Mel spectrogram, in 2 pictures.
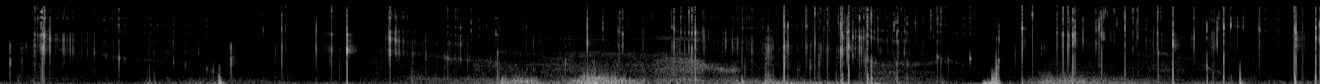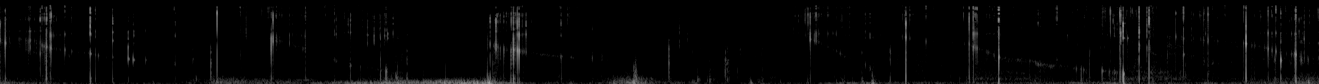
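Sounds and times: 
wet crunchy chewing: 0:00.0 - 0:26.3
lip smacks: 0:00.1 - 0:17.4, 0:21.2 - 0:26.3
low rumble: 0:04.1 - 0:13.4, 0:15.4 - 0:18.2.

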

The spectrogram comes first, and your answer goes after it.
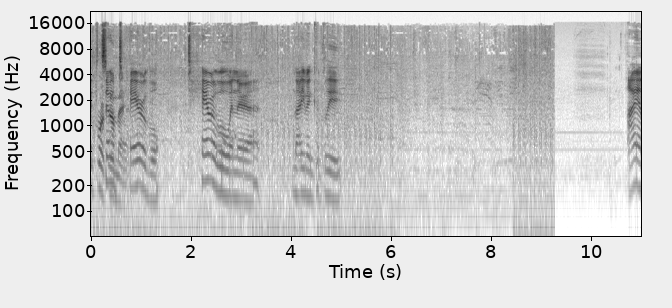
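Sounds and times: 
speech: 0:00.0 - 0:01.6, 0:02.2 - 0:05.1, 0:10.8 - 0:10.9
rapid gunfire from an unfinished video game: 0:00.9 - 0:07.3, 0:08.0 - 0:09.3.

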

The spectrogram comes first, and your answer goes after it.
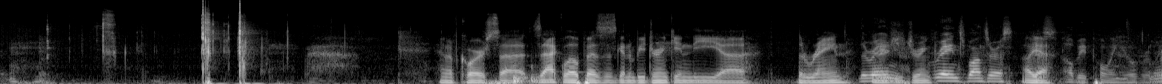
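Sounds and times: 
drink can being cracked open: 0:01.0 - 0:01.4, 0:02.0 - 0:03.6
speech: 0:04.4 - 0:11.6.

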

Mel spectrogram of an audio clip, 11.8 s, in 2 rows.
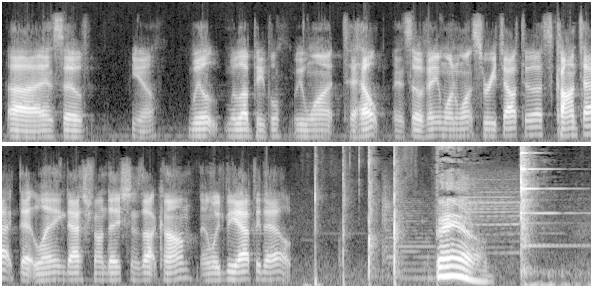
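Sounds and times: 
speech: 0:00.1 - 0:08.9, 0:10.2 - 0:10.9
bell ringing: 0:11.1 - 0:11.7.

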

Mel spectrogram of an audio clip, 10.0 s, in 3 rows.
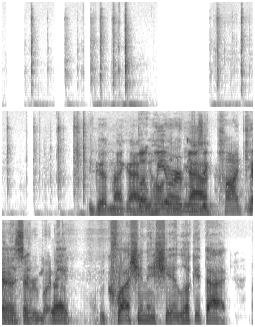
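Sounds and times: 
typing on a computer keyboard: 0:00.3 - 0:01.9, 0:02.8 - 0:04.5
speech: 0:04.5 - 0:10.0.

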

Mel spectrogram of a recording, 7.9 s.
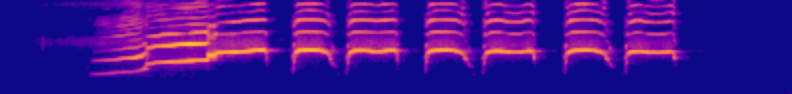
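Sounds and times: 
common loon call: 0:00.9 - 0:06.8.

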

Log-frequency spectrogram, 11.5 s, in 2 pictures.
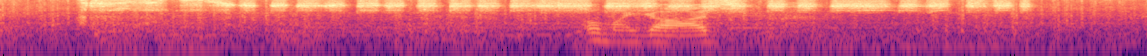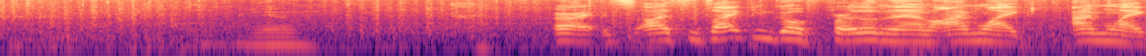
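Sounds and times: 
loud shrieking skittering creature chittering: 0:00.4 - 0:05.2
speech: 0:02.9 - 0:04.6, 0:07.0 - 0:07.4, 0:08.5 - 0:11.4.

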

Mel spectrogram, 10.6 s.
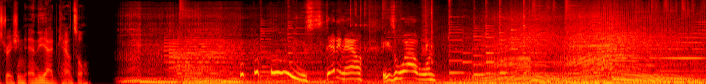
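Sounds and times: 
speech: 0:00.0 - 0:02.0, 0:03.7 - 0:08.1
motorcycle engine revving: 0:01.7 - 0:03.7, 0:07.2 - 0:10.5.

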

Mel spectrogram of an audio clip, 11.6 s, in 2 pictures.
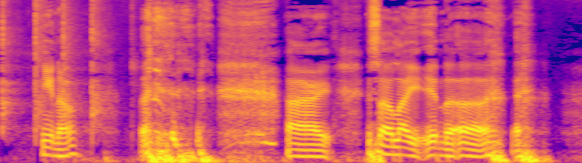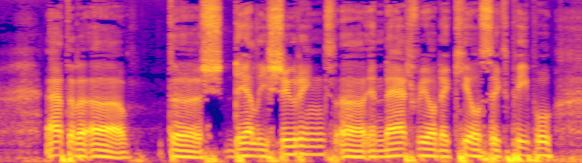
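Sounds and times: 
clapping: 0:00.0 - 0:01.2
speech: 0:00.4 - 0:05.5, 0:06.3 - 0:11.6
laughter: 0:01.5 - 0:02.9.

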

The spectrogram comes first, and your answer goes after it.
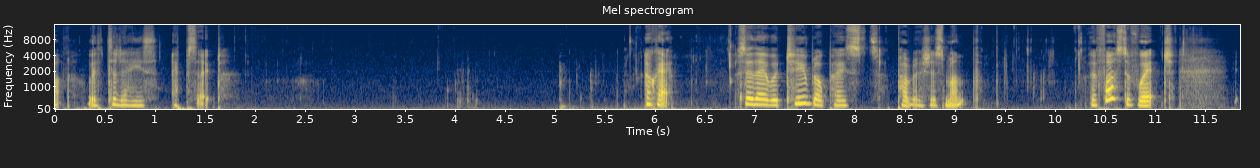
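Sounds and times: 
speech: 0:00.0 - 0:01.8, 0:05.9 - 0:06.2, 0:06.9 - 0:09.3, 0:10.4 - 0:11.8
person sipping water: 0:03.8 - 0:04.5, 0:05.1 - 0:06.8.

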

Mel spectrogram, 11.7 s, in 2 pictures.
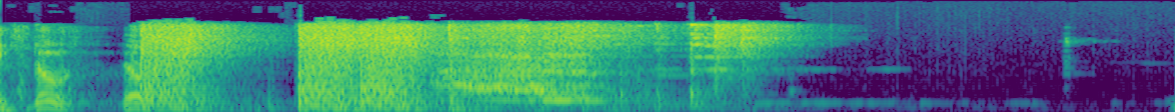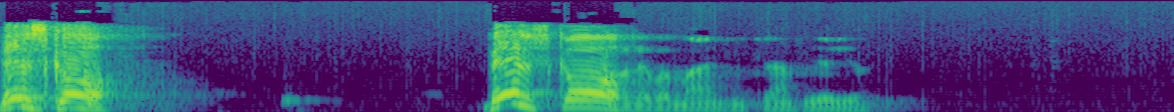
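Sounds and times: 
speech: 0:00.0 - 0:01.1, 0:05.9 - 0:06.5, 0:08.3 - 0:10.3
gunshots fired through a door: 0:00.6 - 0:02.5.

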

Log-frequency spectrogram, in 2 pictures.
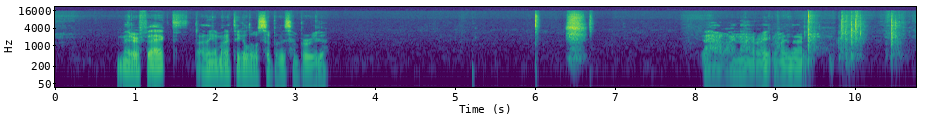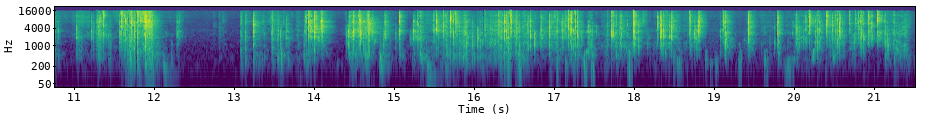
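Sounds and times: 
speech: 0:00.8 - 0:03.6, 0:08.1 - 0:09.6
crinkly plastic snack bag being wrestled open: 0:09.4 - 0:12.4, 0:13.0 - 0:21.5.

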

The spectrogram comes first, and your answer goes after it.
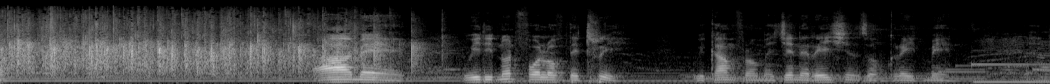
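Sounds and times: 
round of applause: 0:00.0 - 0:04.6
speech: 0:03.2 - 0:06.3, 0:07.0 - 0:09.7.

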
